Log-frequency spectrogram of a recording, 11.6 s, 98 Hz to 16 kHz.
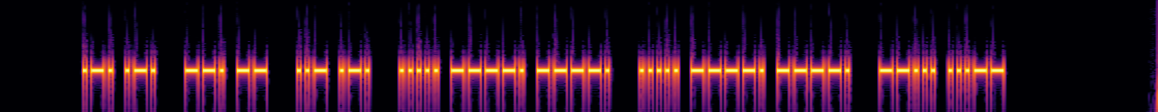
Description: Morse code, heard as a keyed tone, about 27 wpm, 650 Hz. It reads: RR GM UR 599 599 73
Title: SOTA QSO Practice 28wpm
